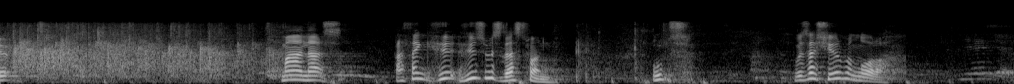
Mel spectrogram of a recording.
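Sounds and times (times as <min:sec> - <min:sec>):
audience applause: 0:00.0 - 0:03.1
speech: 0:02.8 - 0:05.7, 0:06.5 - 0:07.0, 0:07.9 - 0:09.0.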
